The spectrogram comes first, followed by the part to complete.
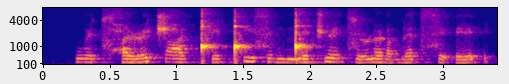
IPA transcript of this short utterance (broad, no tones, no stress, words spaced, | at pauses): wøt͡sħɛɭet͡ʃ ʕɐǃʰɪǃʰi sɪbŋ͡ǃet͡sɳe t͡søɳɐ ɽɐbɛt͡ssɪ ʔeʔ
